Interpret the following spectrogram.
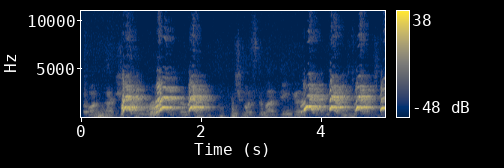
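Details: Labrador Retriever puppies parting from their siblings: clear, high, tonal yelps that each swoop upward, three in quick succession, a brief lull, then four more, with soft low rustling and murmurs between.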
